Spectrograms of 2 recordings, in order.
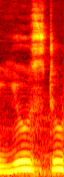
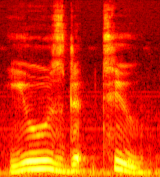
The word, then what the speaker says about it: used to: in your mind air d is silent it is not pronounced in all sentences you will say to use to not used to so that should be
